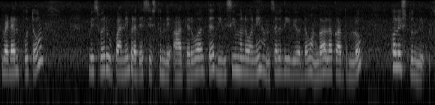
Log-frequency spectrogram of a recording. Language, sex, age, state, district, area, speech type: Telugu, female, 18-30, Telangana, Hyderabad, urban, spontaneous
